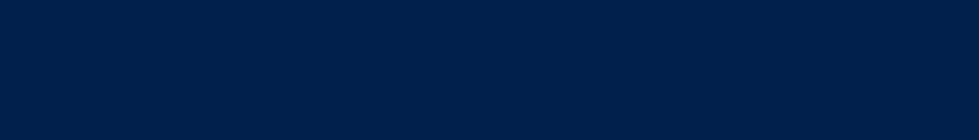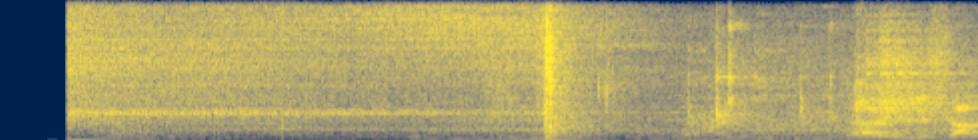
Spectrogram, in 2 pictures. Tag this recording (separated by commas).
Speech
